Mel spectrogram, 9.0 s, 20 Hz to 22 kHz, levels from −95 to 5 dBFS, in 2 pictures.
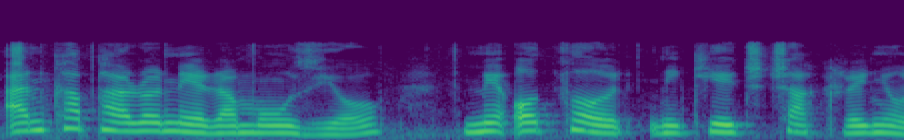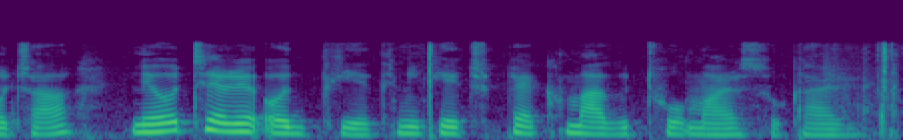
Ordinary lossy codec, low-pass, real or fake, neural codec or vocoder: none; 7.2 kHz; fake; codec, 16 kHz, 4 kbps, FunCodec, trained on Chinese and English, 50 frames a second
